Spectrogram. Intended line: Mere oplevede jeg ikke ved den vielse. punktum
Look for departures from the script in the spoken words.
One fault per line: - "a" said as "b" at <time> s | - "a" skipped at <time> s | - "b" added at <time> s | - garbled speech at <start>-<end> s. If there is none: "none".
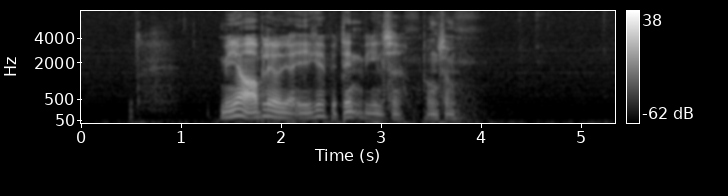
none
